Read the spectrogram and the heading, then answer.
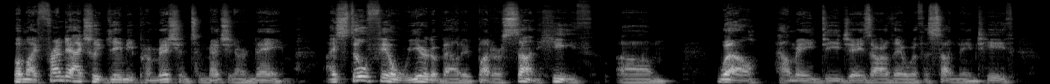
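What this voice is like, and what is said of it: Northeastern US accent. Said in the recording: “as I'm sure you can tell from my accent, I'm in the US, the Northeast to be exact. I'm doing my best to round off my R's.”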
